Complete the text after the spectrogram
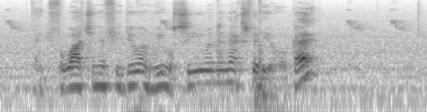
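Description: A middle-aged man speaks close to a microphone, calmly and with some animation.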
